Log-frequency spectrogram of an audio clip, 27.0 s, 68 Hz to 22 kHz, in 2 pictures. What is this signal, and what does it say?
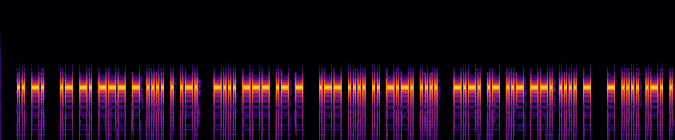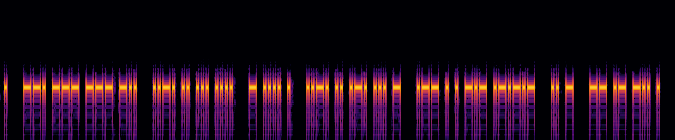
Morse code, heard as a keyed tone, about 25 wpm, 600 Hz. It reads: IN ANOTHER BOAT WHICH CAUGHT THREE GOOD FISH THE FIRST WEEK. IT MADE
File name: the old man and the sea part 1 25wpm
